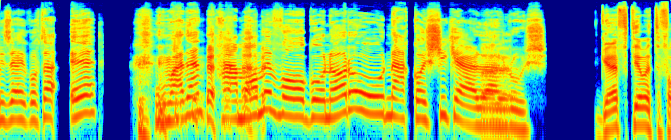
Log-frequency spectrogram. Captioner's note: laughs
